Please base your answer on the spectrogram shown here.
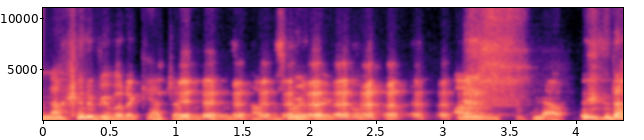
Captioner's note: mumbling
